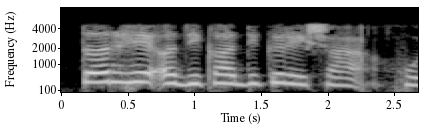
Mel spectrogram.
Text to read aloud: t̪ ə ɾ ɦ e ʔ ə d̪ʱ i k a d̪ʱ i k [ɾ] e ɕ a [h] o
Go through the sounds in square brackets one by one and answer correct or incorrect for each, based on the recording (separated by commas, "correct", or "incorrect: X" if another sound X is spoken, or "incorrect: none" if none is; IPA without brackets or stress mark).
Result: correct, correct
